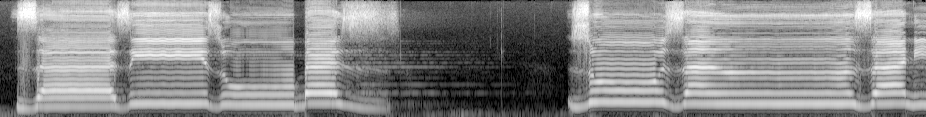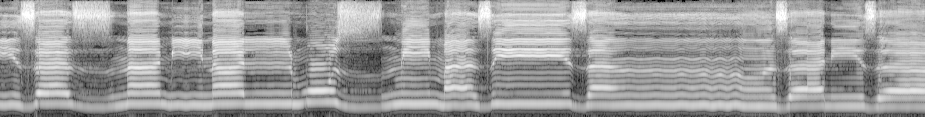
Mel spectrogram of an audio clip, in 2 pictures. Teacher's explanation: Nah, ini ujung lidah tempel ke gigi seri bawah. Suaranya seperti suara lebah, ada desisan zzz, tapi jangan ada anginnya. Nah, nanti hati-hati ketika sukun, masih suaranya alirkan, hati-hati nggak boleh keluar angin, suara aja yang ngalir, sifatnya rokhawah, tapi tidak ada angin, jadi jahar. · maka bunyi tanwinnya bukan an lagi, melainkan sudah samar-samar ke zai. Jadi bukan zan, tapi sudah siap-siap mau bunyiin zai. · Huruf zai ini keluarnya dari ujung lidah, ditempel di gigi seri bawah.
